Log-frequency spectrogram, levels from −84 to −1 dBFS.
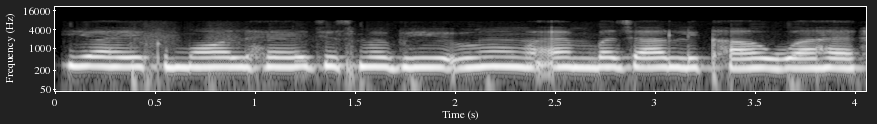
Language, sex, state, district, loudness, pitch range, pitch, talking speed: Hindi, female, Jharkhand, Deoghar, -12 LUFS, 245-260 Hz, 255 Hz, 145 wpm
